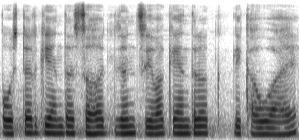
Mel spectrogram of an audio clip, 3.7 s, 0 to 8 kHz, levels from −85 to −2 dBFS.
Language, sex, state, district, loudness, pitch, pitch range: Hindi, male, Gujarat, Gandhinagar, -15 LUFS, 150 Hz, 145-155 Hz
